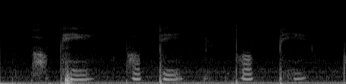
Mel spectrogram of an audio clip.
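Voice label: "puppy", spoken word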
